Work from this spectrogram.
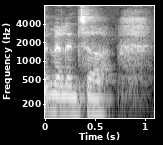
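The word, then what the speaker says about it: Millerntor: That is how you pronounce it, yeah, at the Millantor.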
